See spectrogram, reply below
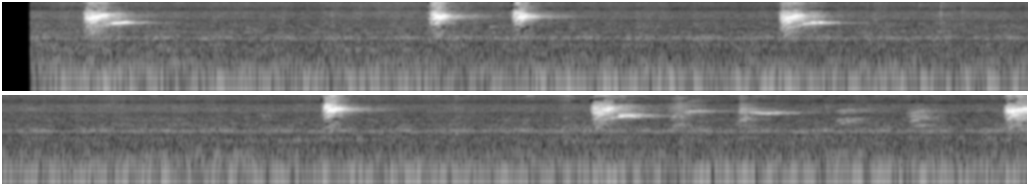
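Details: Oriental magpie-robin of the variety called king konin: short, sharp high chirps given singly at irregular intervals of one to three seconds, a few in quick pairs, over a steady low hum.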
